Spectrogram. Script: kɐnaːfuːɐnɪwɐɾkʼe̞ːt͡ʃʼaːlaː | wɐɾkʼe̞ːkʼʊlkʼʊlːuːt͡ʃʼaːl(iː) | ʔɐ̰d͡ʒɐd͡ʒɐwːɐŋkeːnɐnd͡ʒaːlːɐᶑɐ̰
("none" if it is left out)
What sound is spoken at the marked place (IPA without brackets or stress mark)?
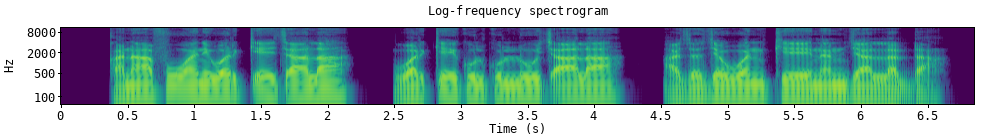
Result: aː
